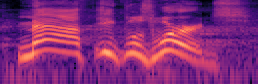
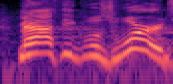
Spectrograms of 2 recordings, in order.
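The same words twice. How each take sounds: First: Slow deliberate self-talk; slow mantra. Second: Said in the usual way. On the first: Shown as a demonstration. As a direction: spell it out slowly like a mantra. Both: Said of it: "What I did was I said".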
